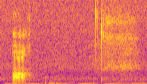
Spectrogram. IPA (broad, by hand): æ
